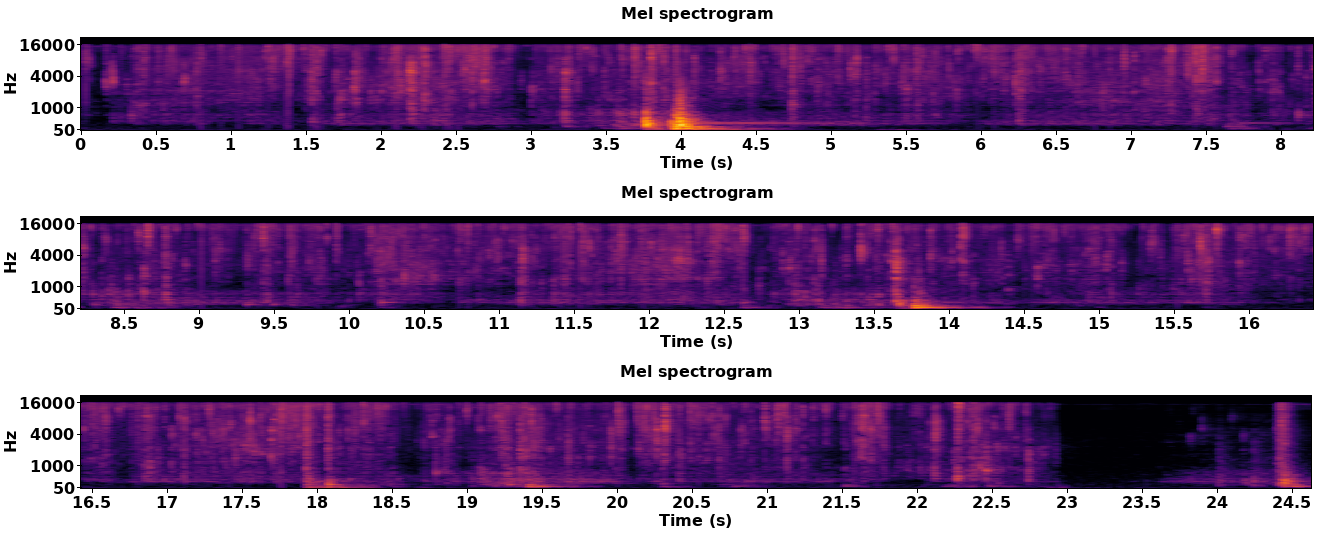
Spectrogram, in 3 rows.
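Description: Wet, sticky green slime squeezed and kneaded by hand, squelching and crackling continuously as air pockets and stringy strands pull apart, with a few louder deep squelches about 4, 14 and 18 seconds in.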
